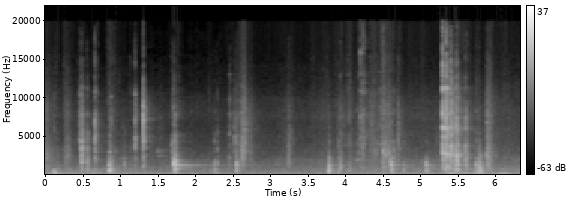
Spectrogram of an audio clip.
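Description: An aluminum billet housing being pried and popped off during installation, a close run of sharp metallic clicks, taps and clatter with one louder snap toward the end.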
